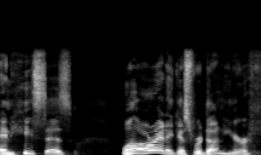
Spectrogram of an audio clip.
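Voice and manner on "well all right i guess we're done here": mock passive-aggressive tone, higher. Retelling what a friend said about being ignored for texting: imitating a passive-aggressive remark. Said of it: "Very passive aggressive".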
